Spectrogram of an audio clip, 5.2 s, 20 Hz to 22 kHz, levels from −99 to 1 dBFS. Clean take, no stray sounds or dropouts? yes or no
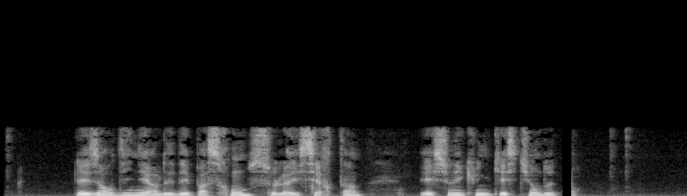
no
